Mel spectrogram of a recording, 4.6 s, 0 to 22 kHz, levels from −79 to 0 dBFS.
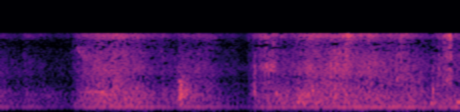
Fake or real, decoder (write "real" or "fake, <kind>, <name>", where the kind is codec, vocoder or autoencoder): real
